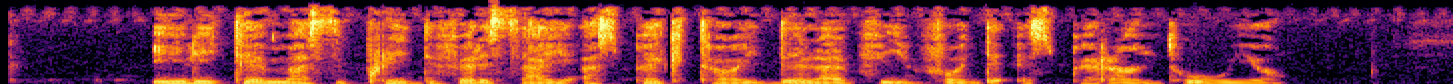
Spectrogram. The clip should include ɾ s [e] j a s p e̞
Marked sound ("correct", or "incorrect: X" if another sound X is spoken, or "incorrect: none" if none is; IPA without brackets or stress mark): incorrect: a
